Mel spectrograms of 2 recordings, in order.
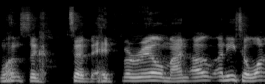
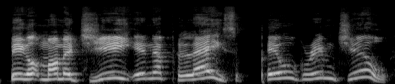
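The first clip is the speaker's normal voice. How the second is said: hype shout-out; 8 semitones higher, 5 dB louder, slower than usual. Acted. Shout-out to a viewer.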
